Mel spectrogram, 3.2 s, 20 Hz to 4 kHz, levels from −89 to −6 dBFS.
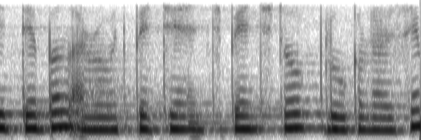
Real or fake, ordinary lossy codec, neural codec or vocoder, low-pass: real; none; none; 3.6 kHz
